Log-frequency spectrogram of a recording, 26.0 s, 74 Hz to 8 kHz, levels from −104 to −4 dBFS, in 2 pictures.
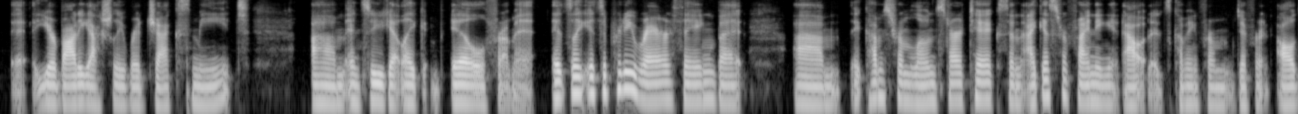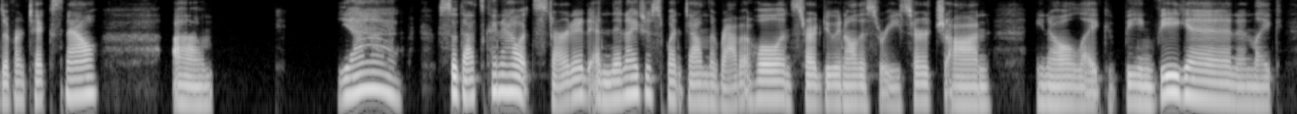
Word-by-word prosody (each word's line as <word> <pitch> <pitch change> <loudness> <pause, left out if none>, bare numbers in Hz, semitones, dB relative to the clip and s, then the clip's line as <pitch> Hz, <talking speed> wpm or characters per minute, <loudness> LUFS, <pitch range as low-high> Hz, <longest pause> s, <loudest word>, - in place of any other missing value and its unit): uh, - - -5
your 120 +4 +2
body 120 +1 +5
actually 115 +1 +1
rejects 115 0 -1
meat. 115 +2 -4 0.6
Um, 120 -1 +1
and 125 -2 -2
so 135 - +2
you 130 -1 +2
get, 125 0 +2
like, 120 - 0 0.2
ill 125 - +5
from - - -4
it. - - -3 0.2
It's 145 +2 +3
like 175 0 +4
it's 175 +1 +1
a - - +4
pretty 205 +2 +2
rare 135 -3 +4
thing, 135 +1 -2
but, 125 -1 -1 0.5
um, 115 -1 +1
it - - -5
comes 140 +2 -1
from 135 -2 -1
lone 125 +1 0
star 135 +2 +1
ticks, 135 0 0
and 125 -1 -1
I 125 - +4
guess 155 +4 0
we're 155 - -2
finding 125 -3 +1
it 120 - -7
out 115 0 +4
it's - - -5
coming 115 0 -5
from 110 -1 -6
different 115 -2 -5
all 115 +1 +4
different 130 +2 -2
ticks 140 0 -3
now. 165 +2 +3 0.8
Um 115 -1 +2 1.3
Yeah, 185 +4 +2 0.4
so 175 - +3
that's 155 0 0
kinda 190 -1 +1
how 185 -1 +5
it 155 - -1
started, 135 +7 -1
and 135 0 -1
then 145 +2 0
I 170 +1 +4
just 170 -2 -4
went 140 -1 -3
down 130 -1 -2
the 125 -2 -5
rabbit 110 +3 -2
hole 145 +1 +3
and 140 -3 -2
started 125 0 0
doing 125 0 -1
all 120 0 0
this 115 -2 -4
research 120 +3 -2
on, 115 0 0 0.4
you 120 - -6
know, 115 -1 +1
like, 115 0 -4
being 120 -2 -1
vegan 150 -5 +3
and, 115 0 -4
like, 115 0 -7
125 Hz, 175 wpm, -25 LUFS, 115-145 Hz, 1.3 s, body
